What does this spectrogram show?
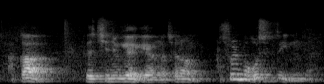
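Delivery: usual speaking voice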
